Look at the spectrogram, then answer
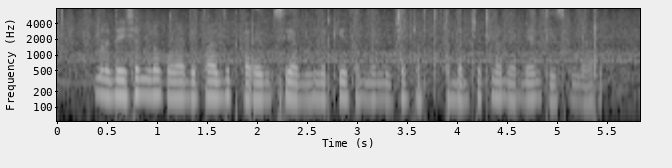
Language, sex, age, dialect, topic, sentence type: Telugu, female, 18-24, Central/Coastal, banking, statement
